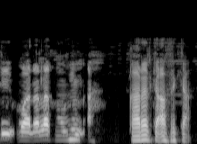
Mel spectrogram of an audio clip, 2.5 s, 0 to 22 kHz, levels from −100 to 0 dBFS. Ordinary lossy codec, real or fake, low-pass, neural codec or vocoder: none; real; 7.2 kHz; none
